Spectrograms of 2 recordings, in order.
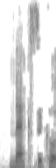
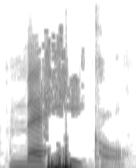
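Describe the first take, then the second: First: The word is said with English pronunciation. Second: The word is said with Spanish pronunciation. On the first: "is how we say it in English" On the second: "in Spanish it's"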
